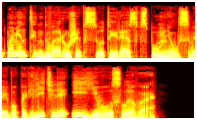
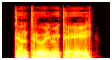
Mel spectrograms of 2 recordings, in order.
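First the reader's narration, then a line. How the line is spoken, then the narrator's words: Elderly man sighing. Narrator (Russian): вздохнул пожилой настоятель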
